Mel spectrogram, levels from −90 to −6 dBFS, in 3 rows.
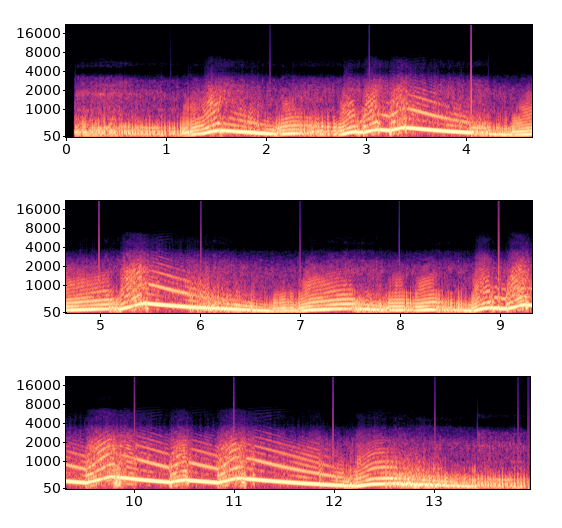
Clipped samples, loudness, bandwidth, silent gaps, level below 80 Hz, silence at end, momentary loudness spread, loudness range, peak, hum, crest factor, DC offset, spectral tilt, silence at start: under 0.1%; -9 LUFS; 4.4 kHz; none; -36 dBFS; 0 s; 7 LU; 3 LU; 0 dBFS; none; 8 dB; under 0.1%; -11.5 dB/octave; 0.1 s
